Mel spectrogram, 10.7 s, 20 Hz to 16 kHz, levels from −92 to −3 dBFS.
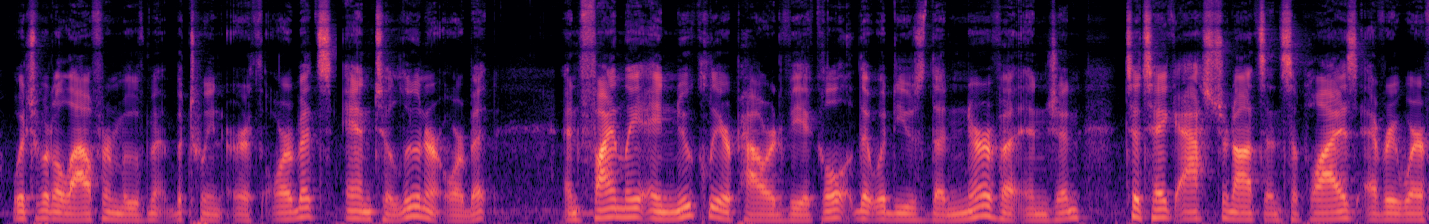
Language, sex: English, male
